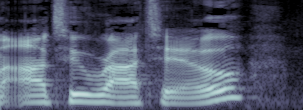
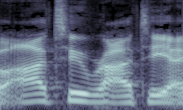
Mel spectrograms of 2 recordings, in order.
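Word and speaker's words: Aatu Räty: So Atu Rati, I think, is the realistic pronunciation.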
